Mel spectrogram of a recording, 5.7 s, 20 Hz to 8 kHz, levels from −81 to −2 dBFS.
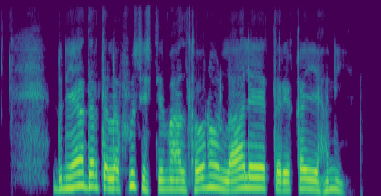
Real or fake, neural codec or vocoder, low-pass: real; none; 7.2 kHz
